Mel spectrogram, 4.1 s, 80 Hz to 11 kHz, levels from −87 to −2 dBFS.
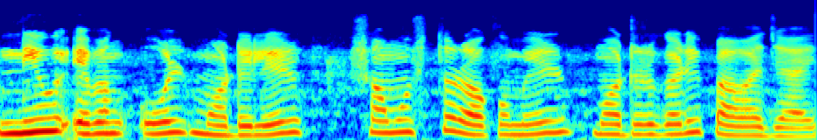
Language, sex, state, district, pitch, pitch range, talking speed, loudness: Bengali, female, West Bengal, Purulia, 245 Hz, 225-270 Hz, 145 wpm, -17 LUFS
